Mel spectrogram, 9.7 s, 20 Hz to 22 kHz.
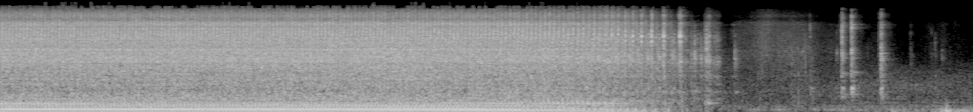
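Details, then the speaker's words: Craftsman 5.5 HP 24-inch two-stage snowblower, electric start, primed, on choke, high throttle: runs rough and hammering then loses power and dies; easy pull, owner suspects low compression from sticky valves. "but i have a feeling it doesn't have any compression it's what i'm feeling you know it's very easy to pull and uh it just doesn't seem like it has much power at all"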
